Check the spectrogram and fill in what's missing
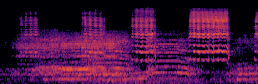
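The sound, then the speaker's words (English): Several dairy goats bleat in turn on a dairy goat farm on the outskirts of Hamilton during kidding time, four or five overlapping, quavering calls against a steady background of farm ambience with no talking. “Is a dairy goat farm. It's kidding time.”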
